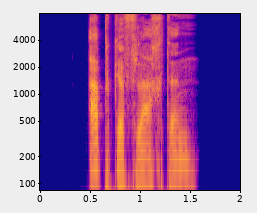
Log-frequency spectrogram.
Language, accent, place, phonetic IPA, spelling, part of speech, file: German, Germany, Berlin, [ˈapɡəˌflaxtn̩], abgeflachten, adjective, De-abgeflachten.ogg
- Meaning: inflection of abgeflacht: 1. strong genitive masculine/neuter singular 2. weak/mixed genitive/dative all-gender singular 3. strong/weak/mixed accusative masculine singular 4. strong dative plural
